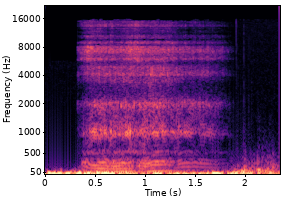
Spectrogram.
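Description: A man's drawn-out, wordless vocal sound, wavering up and down in pitch for about a second and a half, over a steady low rumble of wind on the microphone.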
